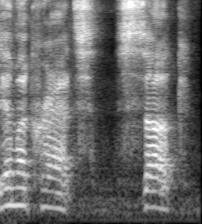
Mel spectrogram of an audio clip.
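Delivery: acted enraged yell. Retelling what an enraged guy on the riverfront yelled: imitating someone yelling. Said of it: "he yelled at the top of his lungs".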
